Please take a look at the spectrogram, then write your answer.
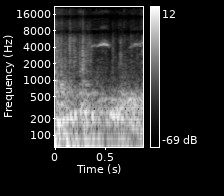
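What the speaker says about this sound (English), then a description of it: "That bird is a very special pigeon." Pigeons coo in a racing loft, a low soft throaty coo rolling close by with a faint higher chirp overhead, brief and unaccompanied by talk.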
